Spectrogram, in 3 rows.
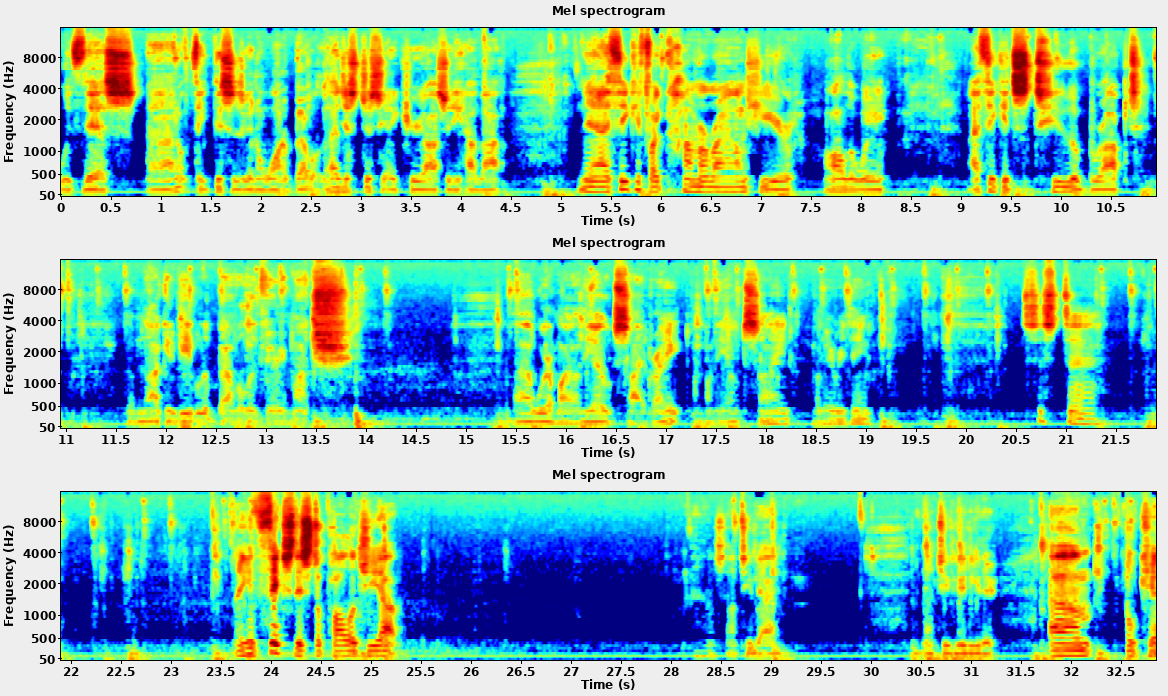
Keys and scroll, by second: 2.6 ctrl+b, 4.2 Escape, 4.9 alt+a, 24.9 ctrl+b, 29.0 Tab, 30.5 ctrl+z, 30.9 ctrl+z, 31.7 alt+a.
